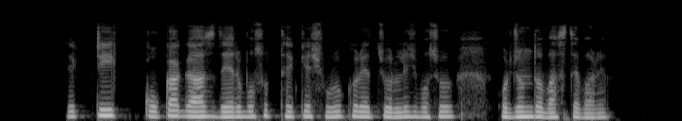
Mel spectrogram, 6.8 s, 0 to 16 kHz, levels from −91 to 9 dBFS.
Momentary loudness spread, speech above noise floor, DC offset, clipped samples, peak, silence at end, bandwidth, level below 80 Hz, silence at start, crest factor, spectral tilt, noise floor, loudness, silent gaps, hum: 10 LU; over 65 dB; under 0.1%; under 0.1%; -12 dBFS; 0.75 s; 7 kHz; -62 dBFS; 0.65 s; 14 dB; -9 dB/octave; under -90 dBFS; -27 LUFS; none; none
